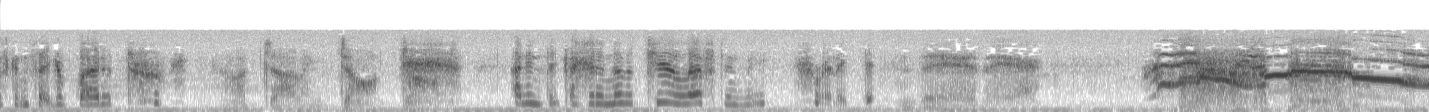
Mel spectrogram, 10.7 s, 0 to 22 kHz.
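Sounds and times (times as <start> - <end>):
speech: 0.1 - 7.8, 8.8 - 10.3
child's high-pitched scream: 8.6 - 10.7.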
